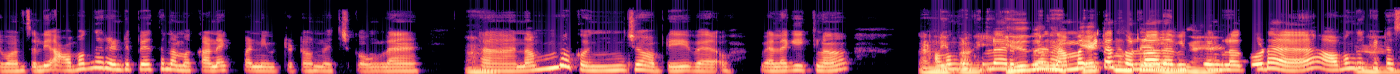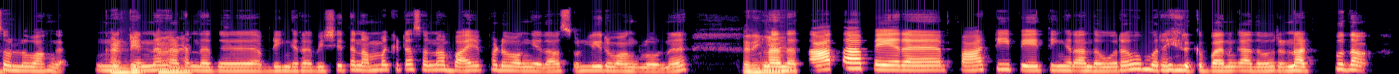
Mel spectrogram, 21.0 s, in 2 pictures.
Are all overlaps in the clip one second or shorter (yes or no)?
no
